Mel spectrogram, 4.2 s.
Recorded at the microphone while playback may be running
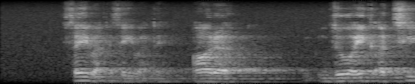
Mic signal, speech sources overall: user only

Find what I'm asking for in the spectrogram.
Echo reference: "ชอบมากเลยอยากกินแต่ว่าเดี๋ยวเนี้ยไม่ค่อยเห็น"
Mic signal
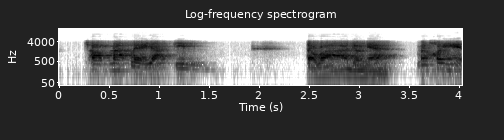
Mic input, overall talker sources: both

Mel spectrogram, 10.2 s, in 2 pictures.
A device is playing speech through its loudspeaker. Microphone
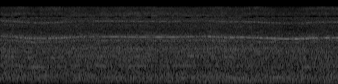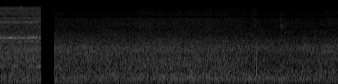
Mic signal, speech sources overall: neither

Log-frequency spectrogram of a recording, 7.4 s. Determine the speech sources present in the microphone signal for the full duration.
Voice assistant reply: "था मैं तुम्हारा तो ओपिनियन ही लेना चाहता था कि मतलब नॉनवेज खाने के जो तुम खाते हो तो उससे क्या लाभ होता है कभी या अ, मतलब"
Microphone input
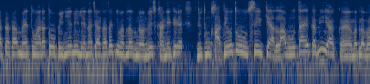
echo only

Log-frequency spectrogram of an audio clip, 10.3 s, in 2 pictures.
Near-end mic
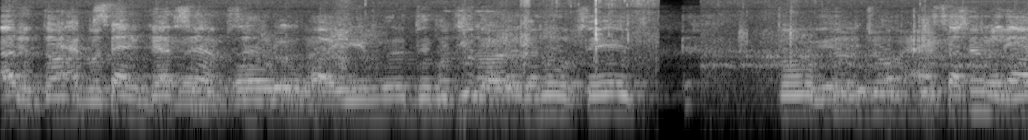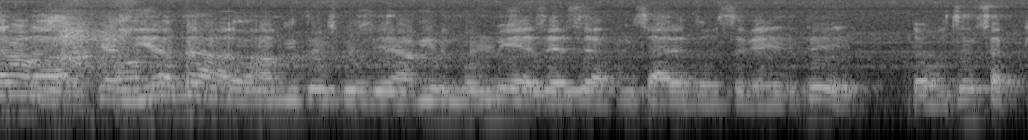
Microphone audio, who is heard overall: echo only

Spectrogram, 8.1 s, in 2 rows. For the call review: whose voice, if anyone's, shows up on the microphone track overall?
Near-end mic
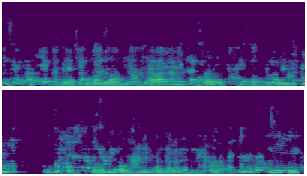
both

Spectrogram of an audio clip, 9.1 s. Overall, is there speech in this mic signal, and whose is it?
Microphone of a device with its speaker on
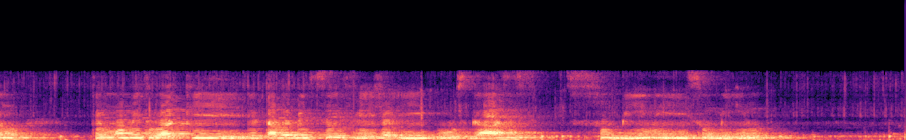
echo only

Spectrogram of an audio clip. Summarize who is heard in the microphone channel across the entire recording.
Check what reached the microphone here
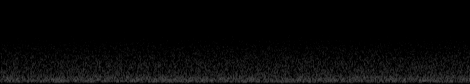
neither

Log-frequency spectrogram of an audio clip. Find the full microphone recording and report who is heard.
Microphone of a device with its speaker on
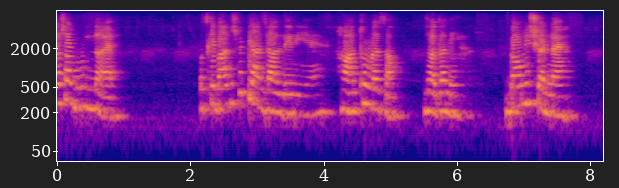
echo only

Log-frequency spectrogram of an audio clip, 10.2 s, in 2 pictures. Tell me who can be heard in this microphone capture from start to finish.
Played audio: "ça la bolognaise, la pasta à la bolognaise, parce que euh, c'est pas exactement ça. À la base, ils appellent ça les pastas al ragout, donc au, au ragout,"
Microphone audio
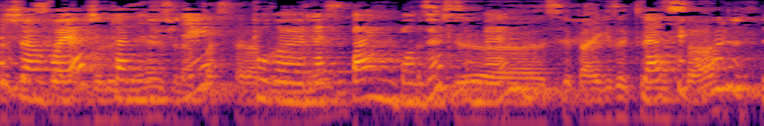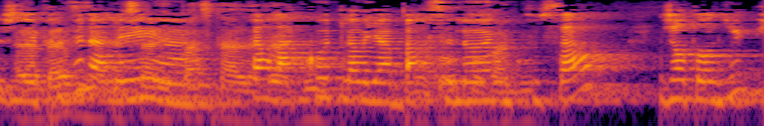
both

